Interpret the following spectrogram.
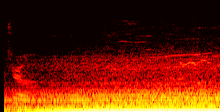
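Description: Steady low car rumble of engine and road heard from inside a moving car at freeway speed. It comes up over the first half second.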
